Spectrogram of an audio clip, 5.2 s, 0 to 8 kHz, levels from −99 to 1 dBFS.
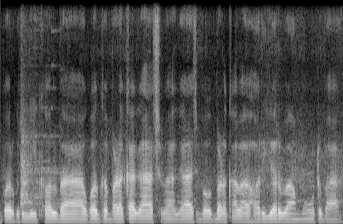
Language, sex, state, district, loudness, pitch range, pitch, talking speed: Bhojpuri, male, Bihar, Muzaffarpur, -19 LUFS, 95-100 Hz, 100 Hz, 185 wpm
